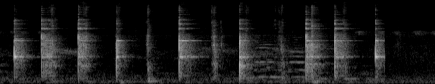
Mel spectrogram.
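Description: Onion and rock salt being crushed for chammanthi, about eleven sharp, evenly spaced pounding strikes with hard, clinking attacks that ring briefly, close and fairly loud with quiet gaps between blows.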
